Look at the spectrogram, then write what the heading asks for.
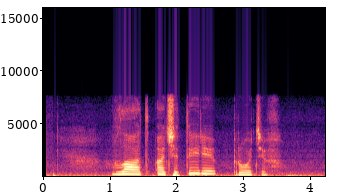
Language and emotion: Russian, sad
